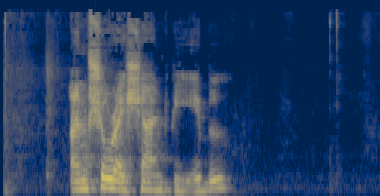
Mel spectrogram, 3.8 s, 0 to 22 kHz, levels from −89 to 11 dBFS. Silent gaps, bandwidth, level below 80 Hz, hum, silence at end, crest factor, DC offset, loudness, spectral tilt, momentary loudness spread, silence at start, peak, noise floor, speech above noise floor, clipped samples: none; 17 kHz; -56 dBFS; none; 1.55 s; 18 dB; under 0.1%; -15 LUFS; -3.5 dB/octave; 14 LU; 0.45 s; 0 dBFS; -68 dBFS; 53 dB; under 0.1%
